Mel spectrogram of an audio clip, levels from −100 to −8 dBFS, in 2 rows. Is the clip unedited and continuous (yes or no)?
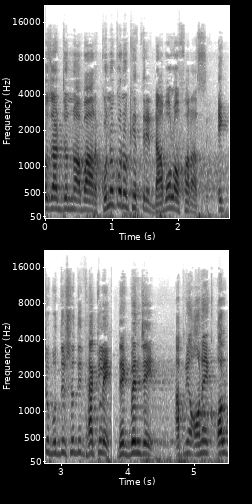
no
